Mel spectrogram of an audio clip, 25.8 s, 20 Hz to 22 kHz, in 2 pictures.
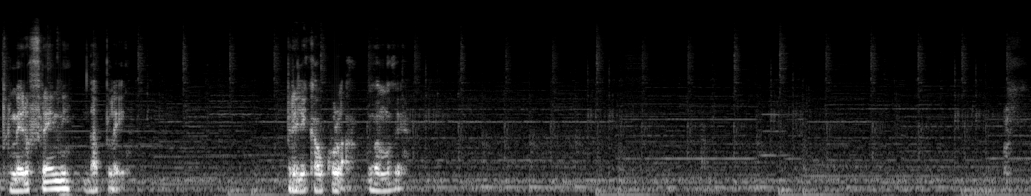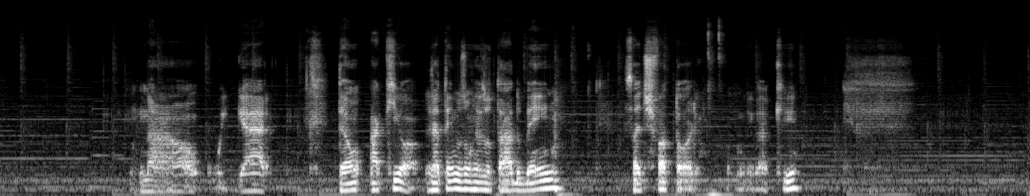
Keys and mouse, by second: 0.7-5.5 drag, 17.2 click, 20.1 middle click, 21.7 z, 23.0-25.7 drag.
